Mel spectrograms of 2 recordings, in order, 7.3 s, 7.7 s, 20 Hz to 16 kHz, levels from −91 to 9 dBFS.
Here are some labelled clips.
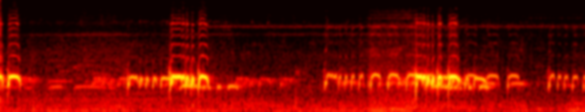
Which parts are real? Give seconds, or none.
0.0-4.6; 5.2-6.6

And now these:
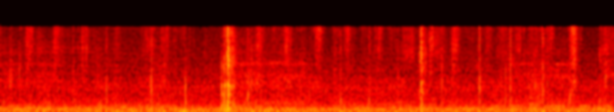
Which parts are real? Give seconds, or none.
0.0-0.5; 1.2-7.7

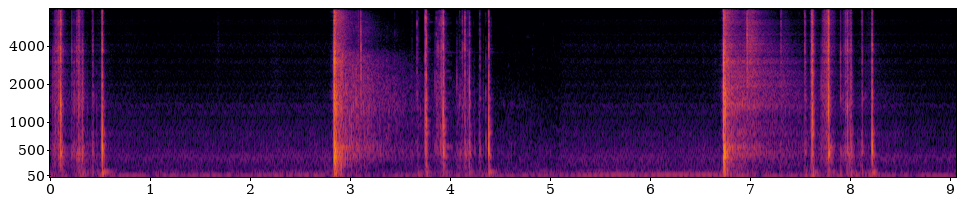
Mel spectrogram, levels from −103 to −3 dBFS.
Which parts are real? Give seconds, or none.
2.9-5.1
